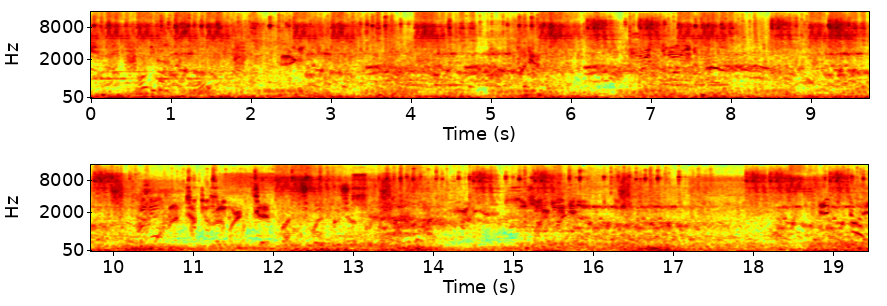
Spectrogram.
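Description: Small explosions burst now and then.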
